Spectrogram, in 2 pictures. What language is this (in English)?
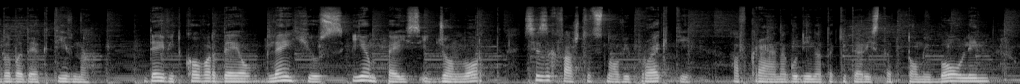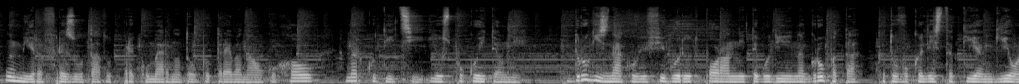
Bulgarian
